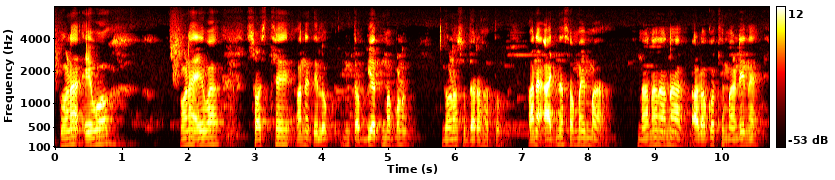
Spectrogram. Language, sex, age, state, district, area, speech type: Gujarati, male, 30-45, Gujarat, Surat, urban, spontaneous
